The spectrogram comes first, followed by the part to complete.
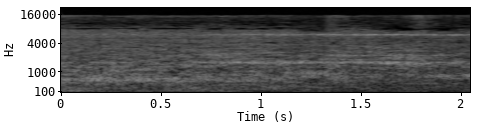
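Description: Steady outdoor street ambience: a low, even background noise with no distinct event.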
